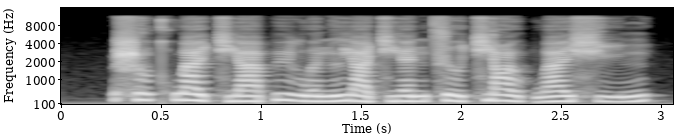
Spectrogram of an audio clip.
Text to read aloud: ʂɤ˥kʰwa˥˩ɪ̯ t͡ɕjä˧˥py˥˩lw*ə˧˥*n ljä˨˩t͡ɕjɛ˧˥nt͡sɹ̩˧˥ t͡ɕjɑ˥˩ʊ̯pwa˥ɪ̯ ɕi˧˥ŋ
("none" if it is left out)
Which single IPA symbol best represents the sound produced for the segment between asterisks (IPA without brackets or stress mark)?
ə˧˥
